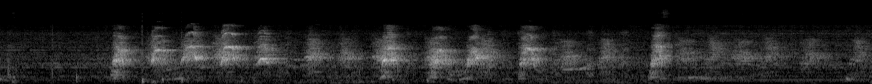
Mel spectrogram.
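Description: Golden retriever puppy giving a run of short, high-pitched yips and whimpers, about two a second, starting about a second in and stopping shortly before the end.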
